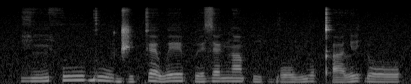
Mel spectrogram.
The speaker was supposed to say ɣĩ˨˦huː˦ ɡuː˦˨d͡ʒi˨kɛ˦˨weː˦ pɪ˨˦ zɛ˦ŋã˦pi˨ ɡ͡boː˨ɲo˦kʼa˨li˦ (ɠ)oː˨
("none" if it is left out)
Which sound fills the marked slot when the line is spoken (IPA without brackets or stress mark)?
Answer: ɗ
